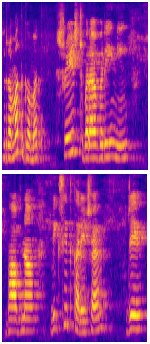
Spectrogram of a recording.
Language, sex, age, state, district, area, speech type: Gujarati, female, 18-30, Gujarat, Anand, urban, spontaneous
